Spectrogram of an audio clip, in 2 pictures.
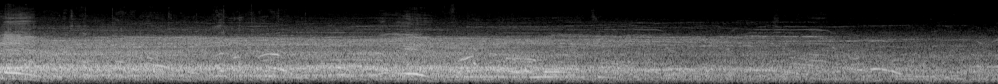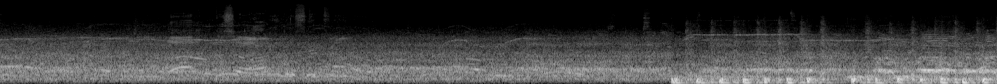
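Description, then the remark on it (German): A football stadium crowd of nearly 50,000 roars and jeers after half-time at the Hoffenheim goalkeeper's time-wasting, a sustained, loud wall of noise, with rhythmic, pulsing claps or chants breaking in near the end. “Das andauernde und ausufernde Zeitspiel trifft nicht bei allen Fußballfreunden auf Gegenliebe.”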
